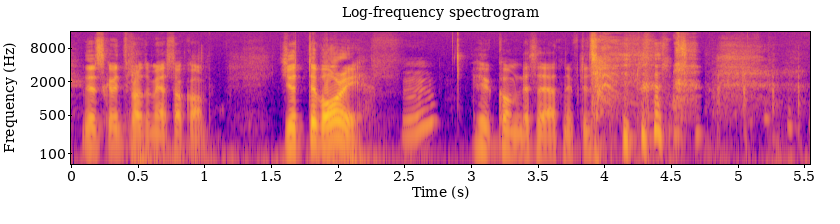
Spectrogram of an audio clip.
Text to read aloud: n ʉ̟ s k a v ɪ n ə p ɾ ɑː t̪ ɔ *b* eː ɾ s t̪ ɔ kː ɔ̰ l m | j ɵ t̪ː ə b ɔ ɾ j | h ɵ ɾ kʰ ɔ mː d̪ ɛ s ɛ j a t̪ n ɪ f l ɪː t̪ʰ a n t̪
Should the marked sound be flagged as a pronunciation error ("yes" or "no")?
yes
